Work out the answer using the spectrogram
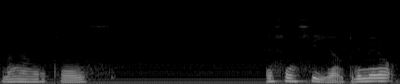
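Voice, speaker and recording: A man teaches a physics class in a recorded online session walking through exercises, patiently repeating key points and often checking in with students. His medium-pitched voice is slow, and the dull audio carries a faint electrical hum.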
